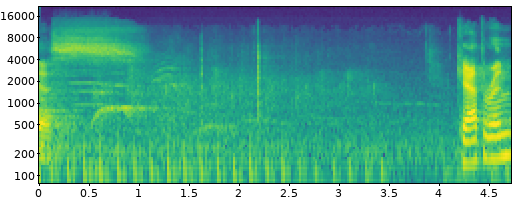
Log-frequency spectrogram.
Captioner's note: applause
